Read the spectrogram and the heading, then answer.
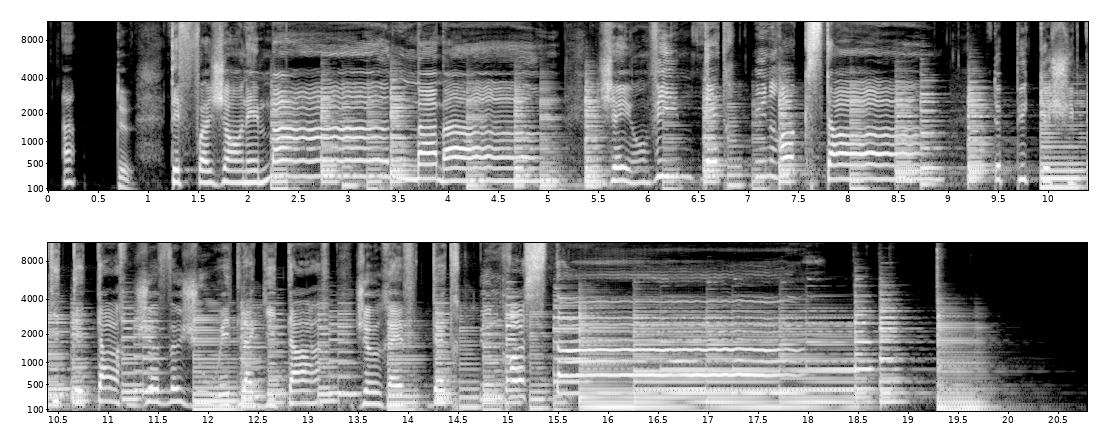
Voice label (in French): piano voix; refrain chanson, voix + accompagnement piano; Opéra Orchestre national Montpellier Occitanie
